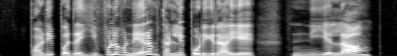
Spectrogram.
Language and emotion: Tamil, disgusted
